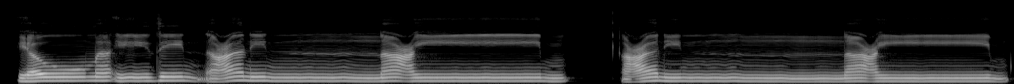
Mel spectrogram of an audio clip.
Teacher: یہاں پر تنوین کے بعد حروف حلقی میں سے عین آ رہا ہے، اس لیے یہاں پر یومئذ عن، یہاں پر اظہار حلقی ہوگا، اخفاء نہیں ہوگا، یومئذ عن النعیم، عن النعیم، نون کے اوپر آواز ناک میں جائے گی، عن النعیم۔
